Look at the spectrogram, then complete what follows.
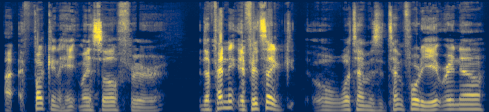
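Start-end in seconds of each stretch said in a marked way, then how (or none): none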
